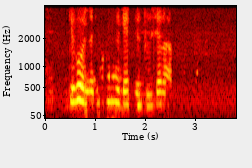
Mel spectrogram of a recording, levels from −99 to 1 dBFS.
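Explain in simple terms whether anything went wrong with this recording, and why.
The talker's speech dips hard between 0.83 and 1.46 s, 1.68 and 1.85 s, and 2.39 and 3.13 s. That's most likely speech suppressed in double talk, where the echo canceller turned down this talker along with the loudspeaker echo while both sides talked at once.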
